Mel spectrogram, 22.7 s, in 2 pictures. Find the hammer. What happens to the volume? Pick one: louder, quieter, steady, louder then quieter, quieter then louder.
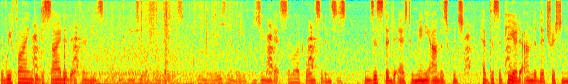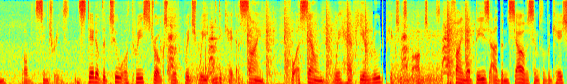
louder.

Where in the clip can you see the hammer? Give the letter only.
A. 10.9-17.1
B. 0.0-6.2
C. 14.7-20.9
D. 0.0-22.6
C.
